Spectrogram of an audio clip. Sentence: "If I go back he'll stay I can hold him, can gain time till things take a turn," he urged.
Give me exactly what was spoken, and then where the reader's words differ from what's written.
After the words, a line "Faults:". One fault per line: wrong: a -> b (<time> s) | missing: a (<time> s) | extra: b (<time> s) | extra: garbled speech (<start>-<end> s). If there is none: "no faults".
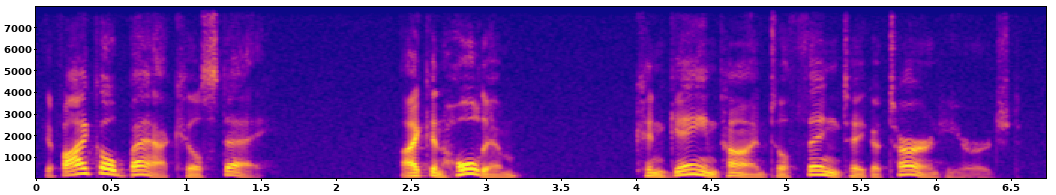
"If I go back he'll stay I can hold him, can gain time till thing take a turn," he urged.
Faults:
wrong: things -> thing (5.0 s)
